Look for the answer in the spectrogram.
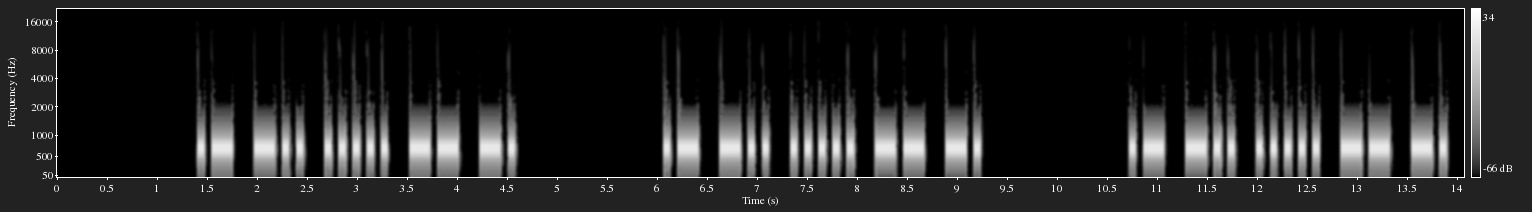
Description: Morse code, heard as a keyed tone, about 17 wpm, 700 Hz. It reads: AD5MN AD5MN AD5MN
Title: USA Call Signs - 5 Characters - Repeated 3x - 17wpm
